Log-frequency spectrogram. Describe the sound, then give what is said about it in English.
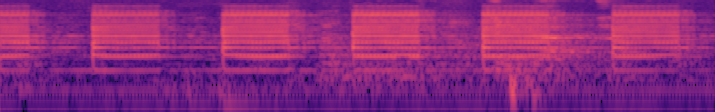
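An electronic alarm clock going off with five evenly spaced, loud buzzy beeps, each a bright harmonic tone of steady pitch separated by short gaps. “Your alarm, if you're like anybody else, probably sounds like that.”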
